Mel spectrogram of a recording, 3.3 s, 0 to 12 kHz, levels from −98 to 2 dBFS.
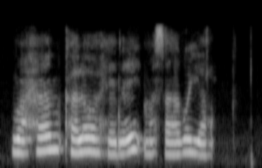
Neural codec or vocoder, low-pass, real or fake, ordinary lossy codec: codec, 16 kHz, 4 kbps, FreqCodec, smaller model; 7.2 kHz; fake; none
